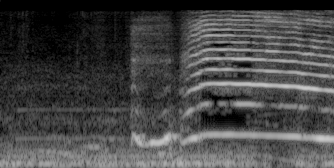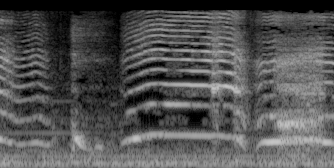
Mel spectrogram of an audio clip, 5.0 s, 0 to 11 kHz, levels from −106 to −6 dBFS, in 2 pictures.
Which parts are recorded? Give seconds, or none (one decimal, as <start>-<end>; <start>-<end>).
0.0-0.7; 1.5-1.9; 2.6-5.0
